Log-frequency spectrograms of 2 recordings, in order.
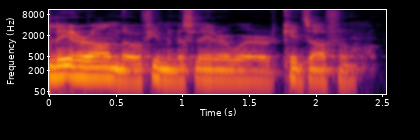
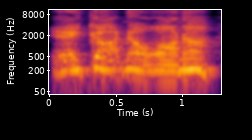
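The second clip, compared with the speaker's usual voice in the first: high shouted cockney jab; cockney accent; 9 semitones higher, 5 dB louder than usual. Retold or imitated. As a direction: sneer it in cockney. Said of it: "He gets all cockney".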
